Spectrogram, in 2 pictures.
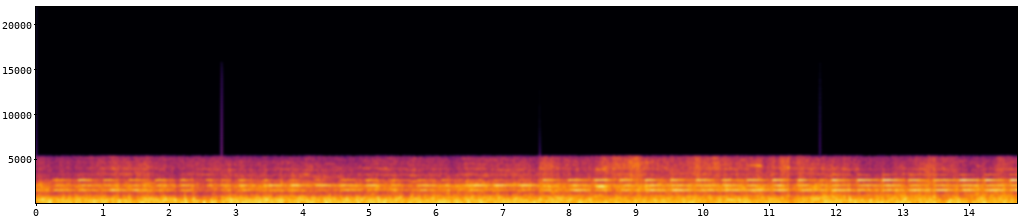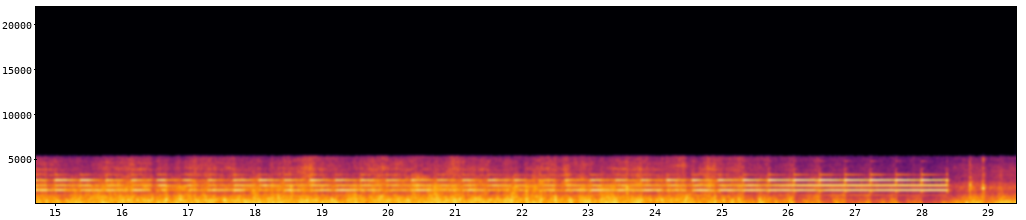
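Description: Empty coal train's hopper cars rolling past at slow speed: a steady rumble and clatter of wheels on rail, with a steady high-pitched ringing tone over it. The sound cuts off abruptly near the end.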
